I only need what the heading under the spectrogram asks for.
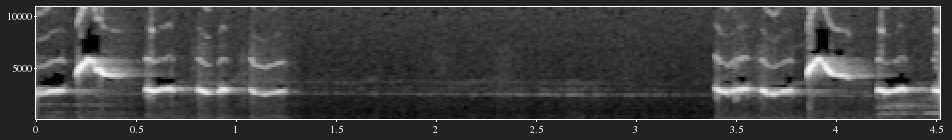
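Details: Orange-headed thrush singing gacor for use as a lure, with clear whistled phrases of three to four steady notes, a pause of about two seconds, then a similar phrase.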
